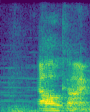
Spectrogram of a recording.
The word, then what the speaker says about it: alkyne: this function how kind alkyne would be the right way to pronounce it alkyne would be a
